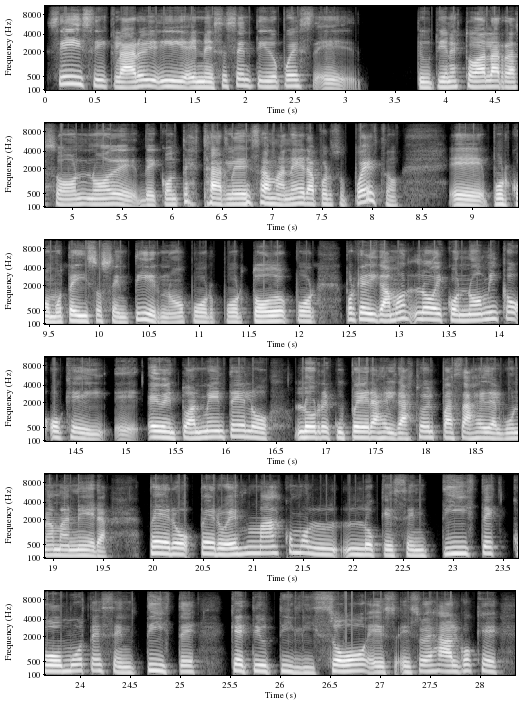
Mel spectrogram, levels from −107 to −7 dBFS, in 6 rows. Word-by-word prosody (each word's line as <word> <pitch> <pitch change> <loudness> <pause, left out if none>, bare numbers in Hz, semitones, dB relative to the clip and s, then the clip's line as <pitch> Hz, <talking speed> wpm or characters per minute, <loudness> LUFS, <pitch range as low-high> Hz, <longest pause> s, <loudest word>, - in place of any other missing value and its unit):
Sí, 260 0 0
sí, 195 -4 -4
claro. 165 +1 +4
Y 195 - +1
y 175 -1 +1
en 165 +1 +2
ese 160 +4 -2
sentido, 180 -3 -3
pues, 190 0 -3
eh, 135 -2 -8 0.6
tú 155 -1 -3
tienes 165 +3 -2
toda 175 -1 +4
la 180 0 +5
razón, 160 0 -1
¿no? 165 0 +1
De 160 -5 0
de 145 +1 -4
contestarle 165 -1 0
de 170 - +4
esa 180 +2 +2
manera, 170 +1 +1
por 165 -2 -3
supuesto. 180 - -3 0.5
Eh, 145 -3 +1
por 165 -2 +1
cómo 155 -2 +1
te 175 - +3
hizo 165 +1 +1
sentir, 160 +3 -2
¿no? 140 +2 -5
Por 145 -2 -3
por 150 -1 -3
todo, 160 +2 +3
por 165 -2 -1 0.3
porque 210 +1 +2
digamos 195 +4 +3
lo 215 0 +3
económico, 195 +4 +1
okey, 170 -7 -2
e-eventualmente 185 +5 +1
lo 175 -5 +1 0.2
lo 185 +1 +6
recuperas, 180 -1 +2
el 160 -2 -1
gasto 155 +4 0
del 185 -1 -1
pasaje 170 -1 -1
de 165 - +2
alguna 160 +2 -2
manera, 160 -4 -1 0.4
pero 200 -3 +3
pero 195 -3 +3
es 185 +2 +4
más 215 +1 -1
como 230 -1 -4
l-lo 180 -2 -2
que 165 -1 -2
sentiste, 195 +7 -4
cómo 190 +1 +3
te 205 -1 -4
sentiste, 175 +1 -4 0.3
que 200 -2 +2
te 195 +2 -2
utilizó. 185 +3 +1
Es 165 +1 -4
eso 170 +2 -5
es 190 +1 -2
algo 190 +1 0
que 185 -4 -4
175 Hz, 150 wpm, -18 LUFS, 160-190 Hz, 0.6 s, lo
